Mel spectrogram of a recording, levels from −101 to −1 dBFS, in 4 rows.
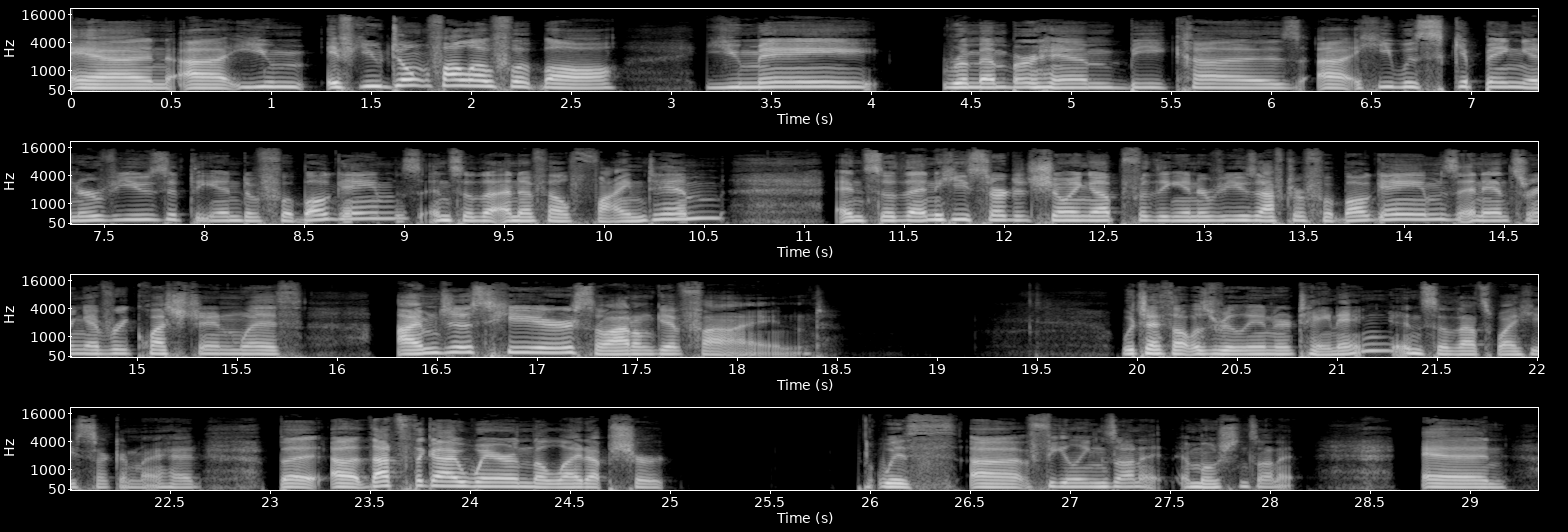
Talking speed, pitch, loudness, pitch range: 185 wpm, 185 Hz, -25 LUFS, 170-210 Hz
